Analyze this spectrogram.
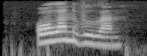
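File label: "олан-вылан" Komi-Zyrian, female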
